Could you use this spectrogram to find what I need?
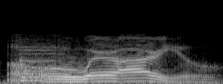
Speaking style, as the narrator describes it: LaSalle cried in a mournful voice

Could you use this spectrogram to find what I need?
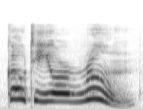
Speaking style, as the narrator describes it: cried Miss Minchin breathlessly

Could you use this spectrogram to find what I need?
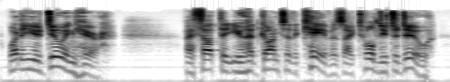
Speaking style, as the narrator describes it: I cried

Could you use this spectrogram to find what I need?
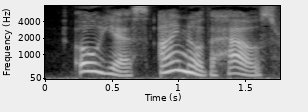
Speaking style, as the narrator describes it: replied the literal Pollyanna anxiously

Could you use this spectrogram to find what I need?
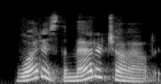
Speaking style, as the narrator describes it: exclaimed her aunt, in alarm

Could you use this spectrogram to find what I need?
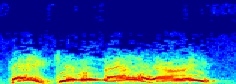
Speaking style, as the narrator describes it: Truman when he was attempting to get reelected, and he was hollering such epithets as

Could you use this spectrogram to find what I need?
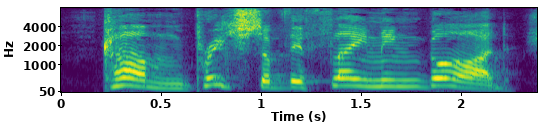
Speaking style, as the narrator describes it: she cried

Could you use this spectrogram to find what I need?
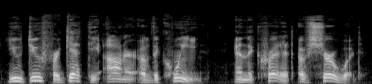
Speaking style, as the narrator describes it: cried Robin entreatingly

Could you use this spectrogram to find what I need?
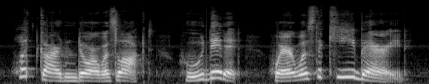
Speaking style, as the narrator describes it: he exclaimed, as if he were suddenly very much interested

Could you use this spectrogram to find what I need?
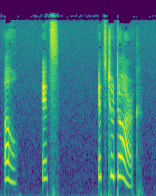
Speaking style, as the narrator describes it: cried Anne

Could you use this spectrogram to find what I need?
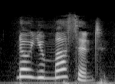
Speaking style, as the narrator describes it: cried Dick

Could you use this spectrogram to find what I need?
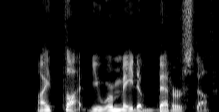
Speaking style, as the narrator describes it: continued the captain angrily

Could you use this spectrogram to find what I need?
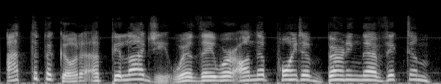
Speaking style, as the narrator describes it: cried Passepartout warmly

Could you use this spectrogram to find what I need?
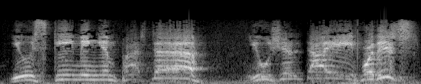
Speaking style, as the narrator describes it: Curzo snarls

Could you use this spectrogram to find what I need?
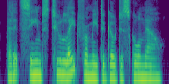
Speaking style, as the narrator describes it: whined the marionette in a whisper

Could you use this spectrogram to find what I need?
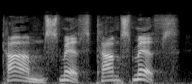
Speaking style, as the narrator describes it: cried out

